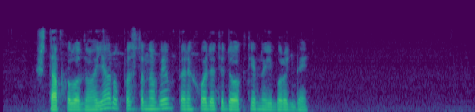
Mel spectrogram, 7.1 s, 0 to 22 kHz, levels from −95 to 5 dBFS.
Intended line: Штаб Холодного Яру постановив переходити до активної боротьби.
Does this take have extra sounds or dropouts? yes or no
no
